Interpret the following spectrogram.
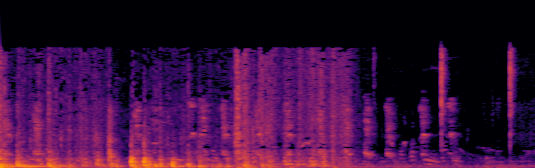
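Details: German Pointer puppies excited while having their nails trimmed indoors: short, tonal, wavering whimpers in the first second and a half, then fading into soft patter and rustling, with a person's voice nearby.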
